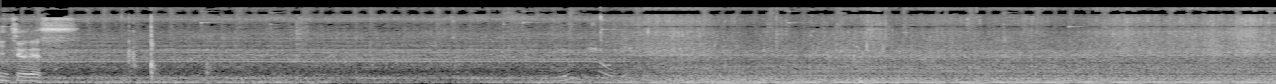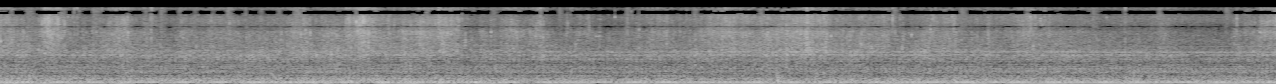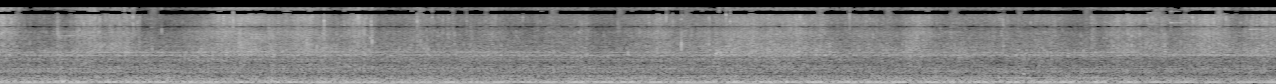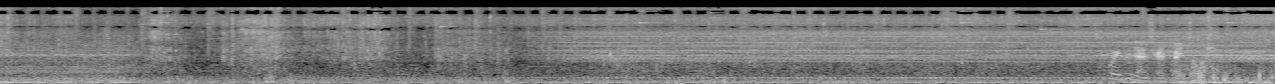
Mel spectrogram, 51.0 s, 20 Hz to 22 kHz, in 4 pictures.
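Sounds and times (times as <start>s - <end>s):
boat engine running: 0.0s - 51.0s
water rushing past hull: 0.0s - 51.0s
wind noise on microphone: 42.7s - 47.6s, 48.2s - 51.0s.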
